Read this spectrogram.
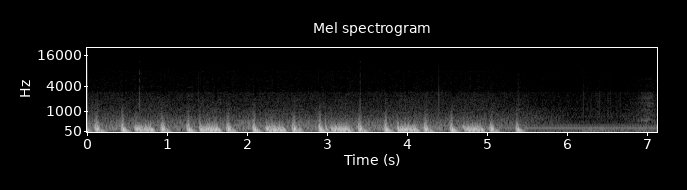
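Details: Teaching recording of the mid-diastolic murmur of mitral stenosis: the stenosed mitral valve creates a left atrial to left ventricular pressure gradient while the valve is open, and the murmur follows that gradient.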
